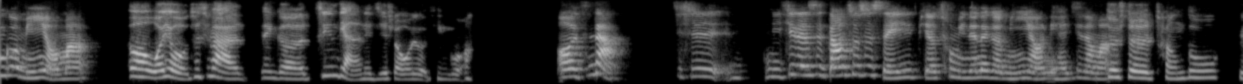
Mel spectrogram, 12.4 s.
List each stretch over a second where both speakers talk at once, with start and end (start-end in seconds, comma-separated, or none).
none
